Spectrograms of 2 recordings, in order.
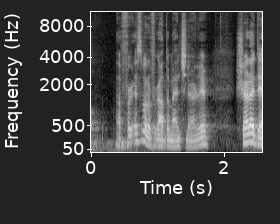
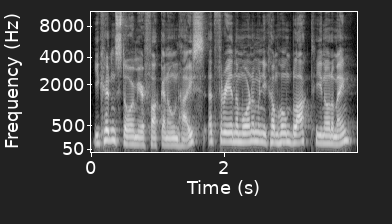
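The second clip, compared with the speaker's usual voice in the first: ordinary talk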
